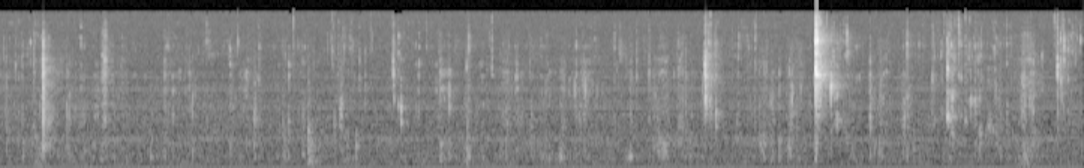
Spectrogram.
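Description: Two people chewing mouthfuls of fufu and bitter leaf cocoyam soup eaten by hand, close up: soft, wet chewing with scattered sharp smacks, the loudest about two-thirds of the way through.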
